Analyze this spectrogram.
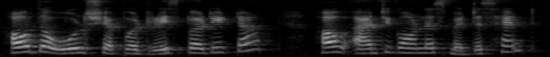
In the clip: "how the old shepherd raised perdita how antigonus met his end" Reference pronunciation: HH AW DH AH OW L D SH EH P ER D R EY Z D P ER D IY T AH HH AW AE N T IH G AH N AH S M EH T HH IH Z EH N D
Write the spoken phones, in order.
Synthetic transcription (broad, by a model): HH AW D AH OW L D SH EH P ER D R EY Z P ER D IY T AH HH AW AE N T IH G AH N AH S M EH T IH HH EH N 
